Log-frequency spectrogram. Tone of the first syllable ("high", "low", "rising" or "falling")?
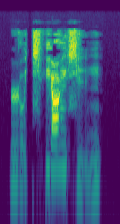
low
